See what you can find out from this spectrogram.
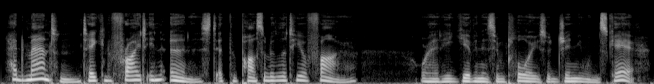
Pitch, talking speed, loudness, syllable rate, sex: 155 Hz, 185 wpm, -18 LUFS, 5.8 syllables/s, female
